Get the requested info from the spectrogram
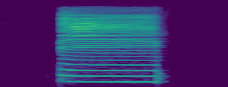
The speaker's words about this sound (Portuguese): Eu apertei o dedo na buzina, velho. parecia, parecia que eu tinha acabado de chegar na casa da cliente, né? É como se eu tivesse acabado de chegar na casa da cliente e fiz...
